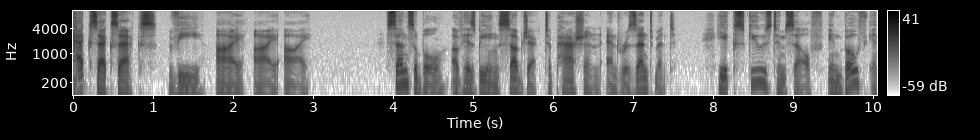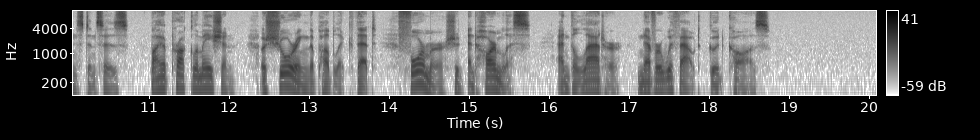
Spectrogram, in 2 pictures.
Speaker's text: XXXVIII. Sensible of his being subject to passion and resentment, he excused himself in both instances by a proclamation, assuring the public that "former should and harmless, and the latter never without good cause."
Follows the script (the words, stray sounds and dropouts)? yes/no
yes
